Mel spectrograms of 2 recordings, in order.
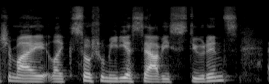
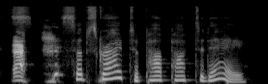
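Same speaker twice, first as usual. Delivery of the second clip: pitched-up synthetic text-to-speech chatbot voice; 5 semitones higher than usual. Offering a co-host different takes of a recording, a speaker does an AI chatbot voice. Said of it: "I can do the really like A I chatbot voice".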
